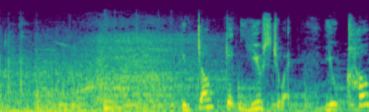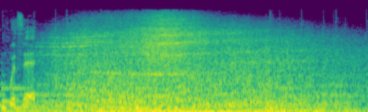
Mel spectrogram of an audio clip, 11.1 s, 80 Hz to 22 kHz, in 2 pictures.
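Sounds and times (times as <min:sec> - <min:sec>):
jet aircraft roar overhead: 0:05.9 - 0:11.0.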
